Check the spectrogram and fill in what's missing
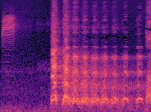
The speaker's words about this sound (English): I slowly moved away from the barking, thankful for the neighbor's invisible fence. It's difficult to explain yourself to strange dogs in the dark.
